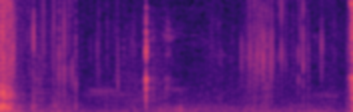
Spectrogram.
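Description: Ferrocerium fire steel scraped against a steel knife to throw sparks into dry grass tinder: one sharp scrape at the start, then a faint click about a second in and light scratching near the end.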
